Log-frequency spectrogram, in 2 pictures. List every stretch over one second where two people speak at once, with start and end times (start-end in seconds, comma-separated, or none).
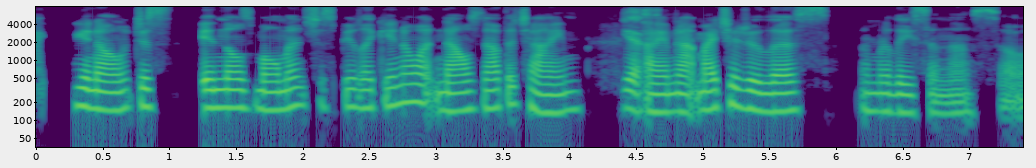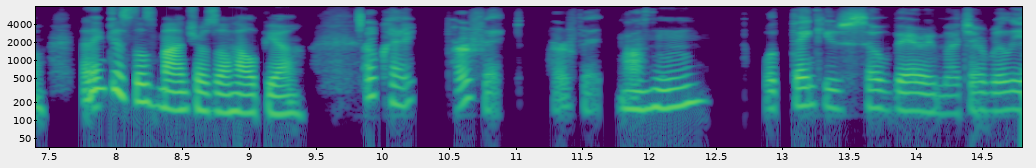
none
